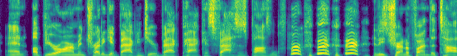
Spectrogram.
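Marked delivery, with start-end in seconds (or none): 2.9-3.7 short, very high panicky squeaks; frightened creature squeals. Acted. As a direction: squeal like a tiny scared critter. Voices frightened stone creature.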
